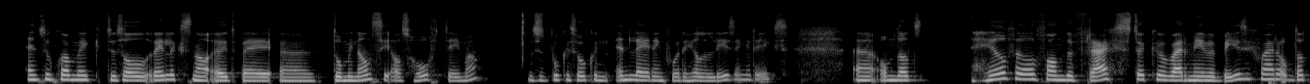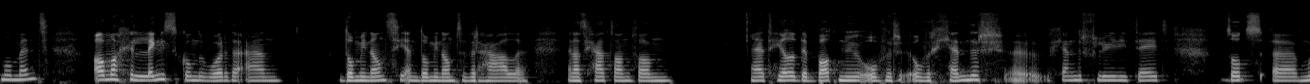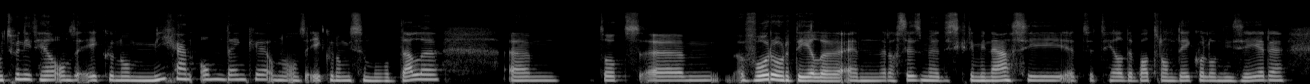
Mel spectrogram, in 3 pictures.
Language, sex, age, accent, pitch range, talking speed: Dutch, female, 20-39, Dutch, 180-210 Hz, 135 wpm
